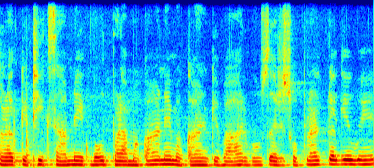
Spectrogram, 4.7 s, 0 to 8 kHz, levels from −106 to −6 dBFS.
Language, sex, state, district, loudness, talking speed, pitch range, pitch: Hindi, female, Bihar, West Champaran, -15 LUFS, 245 wpm, 170-190 Hz, 180 Hz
